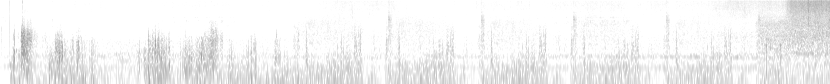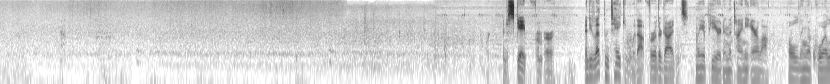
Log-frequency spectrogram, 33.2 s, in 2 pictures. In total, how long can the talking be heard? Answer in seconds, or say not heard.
7 s.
